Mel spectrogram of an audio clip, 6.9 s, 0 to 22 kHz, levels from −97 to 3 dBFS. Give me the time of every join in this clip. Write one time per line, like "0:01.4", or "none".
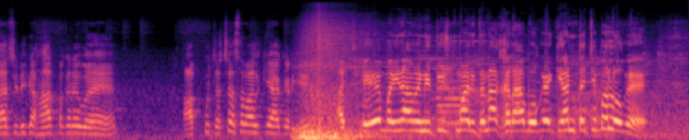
0:03.2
